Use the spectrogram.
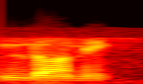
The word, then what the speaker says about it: Lonnie: con L, Lonnie, Lonnie.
